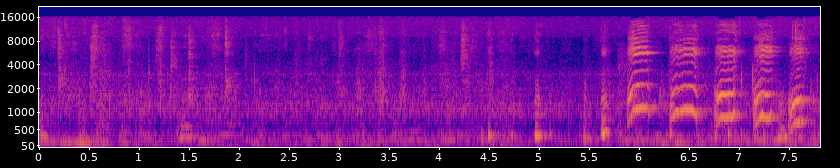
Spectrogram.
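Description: After several seconds of near silence, White Swiss Shepherd dogs break into a rapid run of high, wavering whimpers, each rising and falling. The thin, pleading whines signal hunger.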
